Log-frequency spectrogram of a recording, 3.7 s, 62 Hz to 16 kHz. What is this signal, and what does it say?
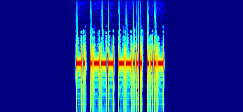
Morse code, heard as a keyed tone, about 46 wpm, 700 Hz. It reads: NJ7V
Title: NA SOTA Chaser Callsigns 45wpm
